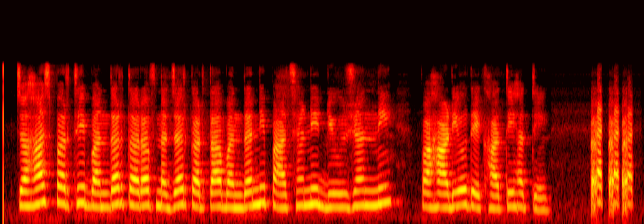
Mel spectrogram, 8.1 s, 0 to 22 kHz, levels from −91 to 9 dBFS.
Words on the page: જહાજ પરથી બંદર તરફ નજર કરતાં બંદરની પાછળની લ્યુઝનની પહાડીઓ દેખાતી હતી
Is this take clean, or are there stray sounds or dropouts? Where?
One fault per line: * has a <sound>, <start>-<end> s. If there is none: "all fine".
* has a laugh, 7.4-7.9 s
